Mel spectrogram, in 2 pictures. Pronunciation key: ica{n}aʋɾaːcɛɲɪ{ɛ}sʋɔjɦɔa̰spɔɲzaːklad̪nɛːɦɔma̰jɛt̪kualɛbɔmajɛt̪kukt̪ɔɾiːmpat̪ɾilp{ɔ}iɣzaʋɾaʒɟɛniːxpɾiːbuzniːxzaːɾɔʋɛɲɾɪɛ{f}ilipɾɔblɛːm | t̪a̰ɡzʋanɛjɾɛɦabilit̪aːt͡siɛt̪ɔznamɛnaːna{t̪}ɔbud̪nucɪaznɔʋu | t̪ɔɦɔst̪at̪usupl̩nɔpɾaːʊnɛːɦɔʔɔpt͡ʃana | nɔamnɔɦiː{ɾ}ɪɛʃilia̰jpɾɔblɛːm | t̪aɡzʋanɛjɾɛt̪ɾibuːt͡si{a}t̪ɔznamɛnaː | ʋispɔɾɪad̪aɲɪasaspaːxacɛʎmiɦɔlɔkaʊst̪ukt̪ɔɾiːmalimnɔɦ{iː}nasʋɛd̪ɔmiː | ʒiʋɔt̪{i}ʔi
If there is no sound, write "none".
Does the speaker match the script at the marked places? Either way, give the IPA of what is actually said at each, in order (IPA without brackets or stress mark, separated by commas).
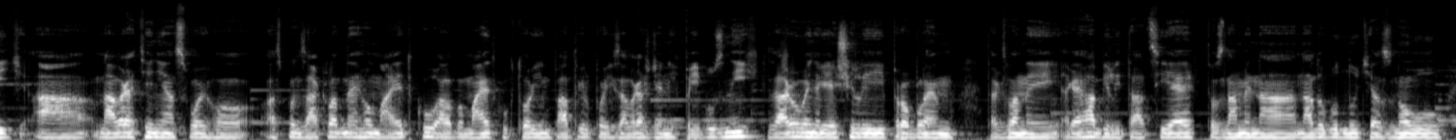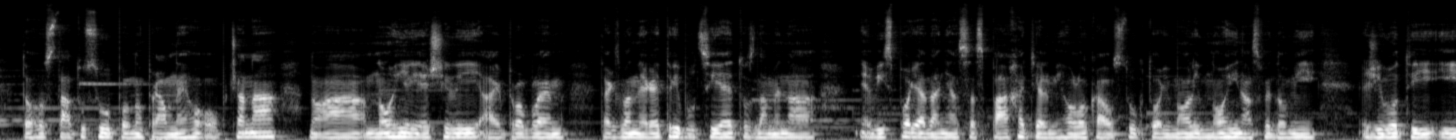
n, a, ɔ, ʃ, d̪, ɾ, ɛ, iː, i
